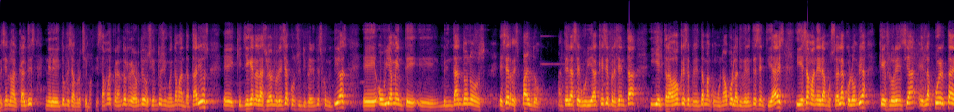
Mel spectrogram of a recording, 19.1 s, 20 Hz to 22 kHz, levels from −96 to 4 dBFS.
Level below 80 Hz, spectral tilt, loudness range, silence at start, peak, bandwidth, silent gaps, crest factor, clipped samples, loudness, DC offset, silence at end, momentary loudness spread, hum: -64 dBFS; -5 dB/octave; 3 LU; 0 s; 0 dBFS; 9.4 kHz; none; 16 dB; under 0.1%; -16 LUFS; under 0.1%; 0 s; 10 LU; none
